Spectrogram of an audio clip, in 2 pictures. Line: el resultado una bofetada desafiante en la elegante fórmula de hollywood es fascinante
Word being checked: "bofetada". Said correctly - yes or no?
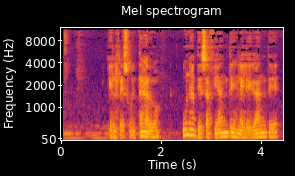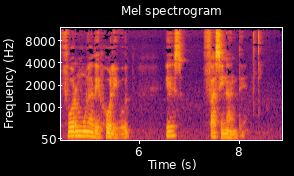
no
